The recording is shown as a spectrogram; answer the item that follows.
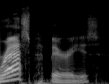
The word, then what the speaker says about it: raspberries: berries I have some rasp berries which I really think people should pronounce raspberries as well as some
